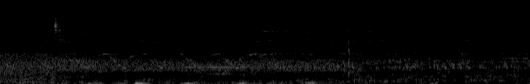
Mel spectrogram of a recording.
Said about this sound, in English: I can hear some sirens in the background.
